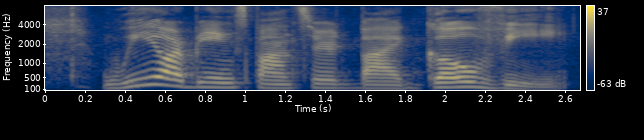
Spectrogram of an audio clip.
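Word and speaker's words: Govee: are being sponsored by govi and that's exactly how it's pronounced because i actually spoke to the rep i know there's been a lot of different questions as to how it's pronounced and this is right govi so i'm super excited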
